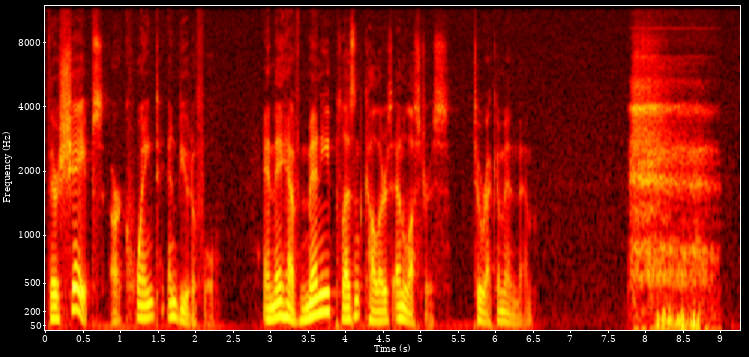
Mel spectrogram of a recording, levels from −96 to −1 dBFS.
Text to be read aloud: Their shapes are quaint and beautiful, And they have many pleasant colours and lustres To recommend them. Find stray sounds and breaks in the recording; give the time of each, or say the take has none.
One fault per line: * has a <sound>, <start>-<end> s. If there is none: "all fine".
* has a sigh, 7.8-9.0 s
